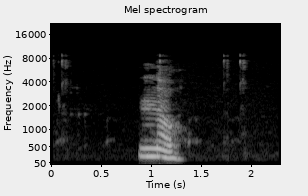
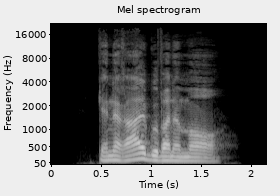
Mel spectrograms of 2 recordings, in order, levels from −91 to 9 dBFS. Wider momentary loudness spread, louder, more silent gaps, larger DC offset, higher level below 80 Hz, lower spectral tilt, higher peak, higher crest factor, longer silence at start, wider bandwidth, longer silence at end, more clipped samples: first, 25 LU vs 10 LU; second, -26 LUFS vs -20 LUFS; neither; neither; second, -80 dBFS vs -56 dBFS; second, -6 dB/octave vs -7.5 dB/octave; second, -12 dBFS vs -6 dBFS; about the same, 18 dB vs 16 dB; first, 0.9 s vs 0.5 s; second, 9.4 kHz vs 15 kHz; first, 0.95 s vs 0.45 s; neither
